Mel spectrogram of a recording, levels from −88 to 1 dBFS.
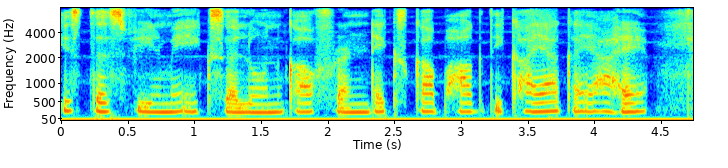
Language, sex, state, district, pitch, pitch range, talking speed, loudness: Hindi, female, Sikkim, Gangtok, 235 Hz, 220-245 Hz, 150 wpm, -19 LUFS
